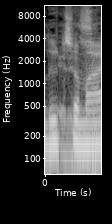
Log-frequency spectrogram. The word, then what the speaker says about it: Leishmania: Leishmania? It is exactly how you Leishmania. Say it. It's a perfect pronunciation, Vincent.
